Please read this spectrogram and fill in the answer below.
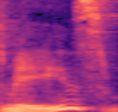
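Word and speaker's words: SME: Charmingly pronounced SMEs, rhymes with cheese, these are employees identified as having functional expertise.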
